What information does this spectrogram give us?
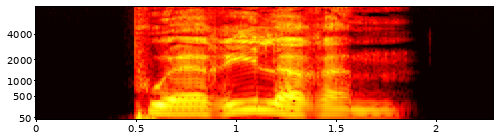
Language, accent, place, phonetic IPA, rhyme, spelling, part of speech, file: German, Germany, Berlin, [pu̯eˈʁiːləʁəm], -iːləʁəm, puerilerem, adjective, De-puerilerem.ogg
- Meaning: strong dative masculine/neuter singular comparative degree of pueril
